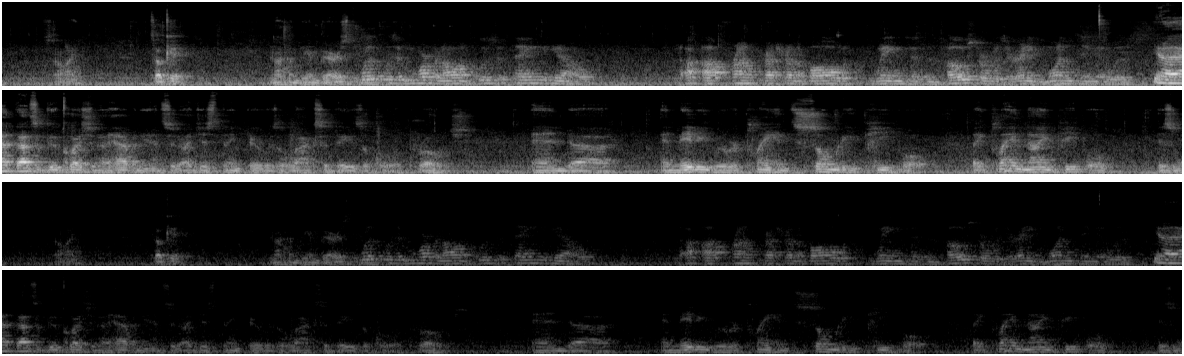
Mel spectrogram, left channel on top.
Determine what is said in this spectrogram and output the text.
It's okay. I'm not going to be embarrassed. Was it more of an all-inclusive thing, up front, pressure on the ball, wings and post, or was there any one thing that was? That's a good question I haven't answered. I just think there was a lackadaisical approach. And maybe we were playing so many people. Like playing 9 people is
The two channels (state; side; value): quieter; right; 19.7 dB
